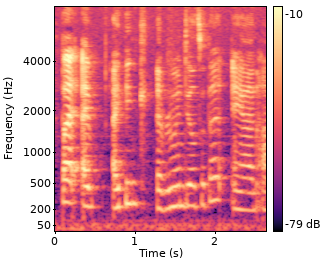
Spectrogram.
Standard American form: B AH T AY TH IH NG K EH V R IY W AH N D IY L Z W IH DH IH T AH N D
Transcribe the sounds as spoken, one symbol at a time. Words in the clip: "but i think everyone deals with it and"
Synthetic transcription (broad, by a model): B AH T AY TH IH NG K EH V R IY W AH N D IY L Z W IH DH IH T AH N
